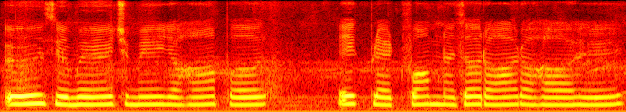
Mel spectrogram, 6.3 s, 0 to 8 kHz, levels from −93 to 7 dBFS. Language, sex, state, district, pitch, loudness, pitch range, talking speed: Hindi, female, Rajasthan, Jaipur, 205 Hz, -16 LUFS, 200-210 Hz, 105 wpm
